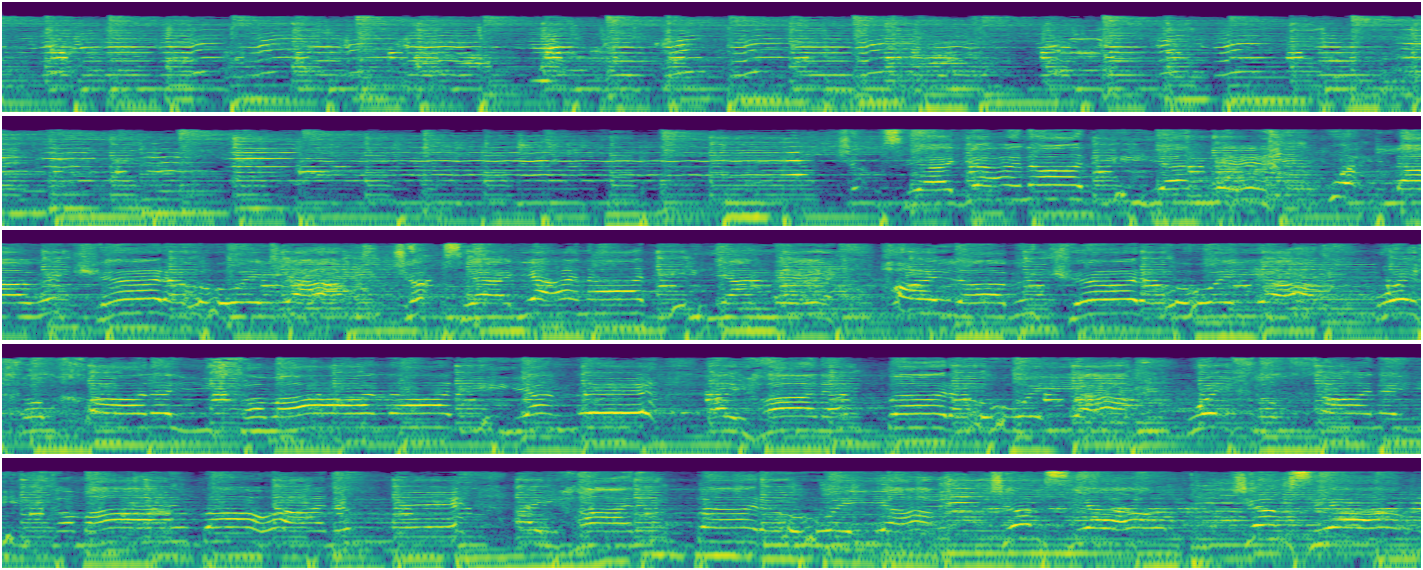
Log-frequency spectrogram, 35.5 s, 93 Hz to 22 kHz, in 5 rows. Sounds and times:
Funk: 0:00.0 - 0:35.4
Jazz: 0:00.0 - 0:35.4.

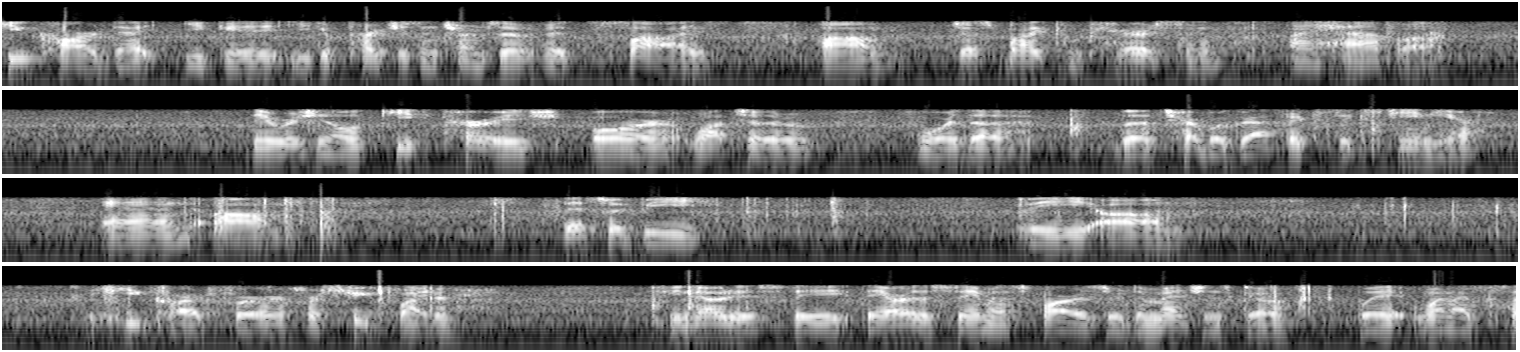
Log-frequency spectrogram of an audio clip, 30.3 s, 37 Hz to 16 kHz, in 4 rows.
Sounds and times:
Speech: 0:00.0 - 0:07.3, 0:08.8 - 0:15.0, 0:15.6 - 0:16.8, 0:18.0 - 0:18.8, 0:20.2 - 0:21.2, 0:23.1 - 0:25.2, 0:26.0 - 0:30.3.

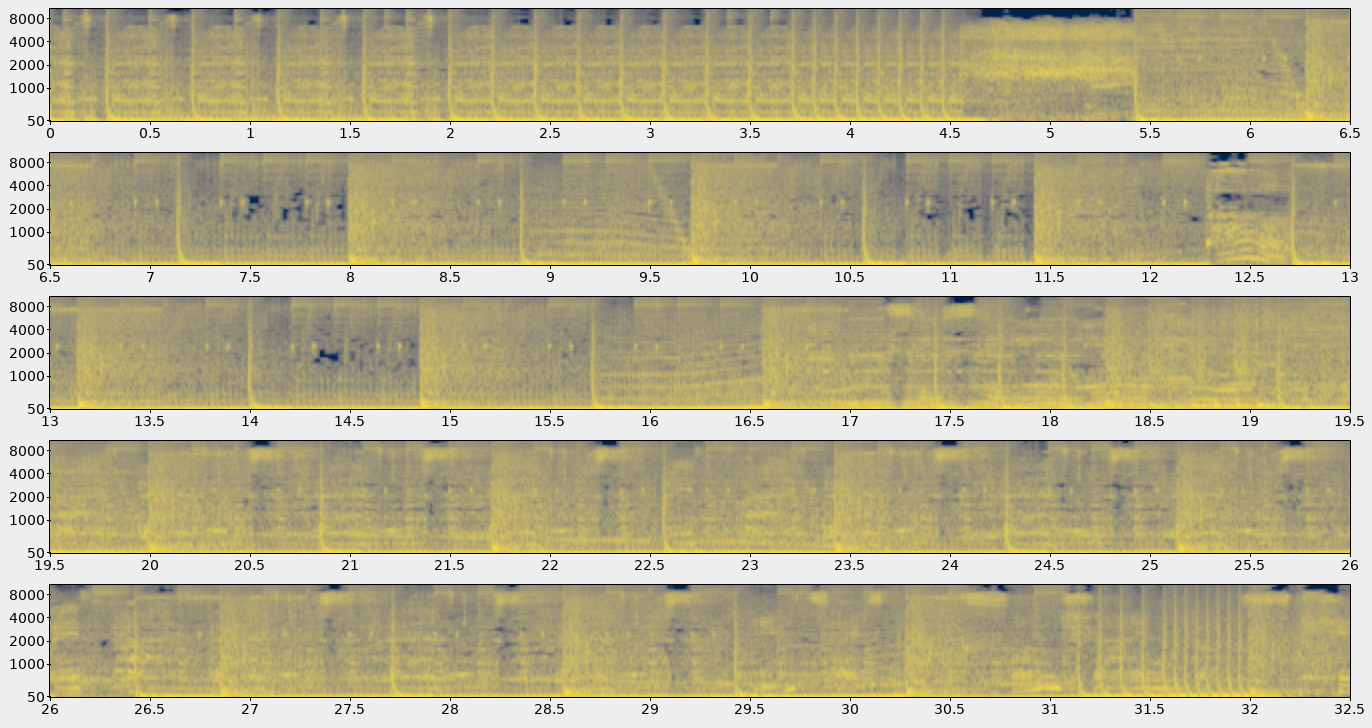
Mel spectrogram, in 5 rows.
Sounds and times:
Dubstep: 0:00.0 - 0:32.5.

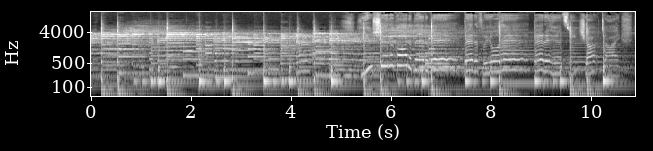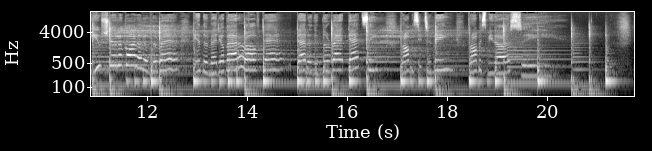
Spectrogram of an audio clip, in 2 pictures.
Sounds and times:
Music: 0:00.0 - 0:21.7.

